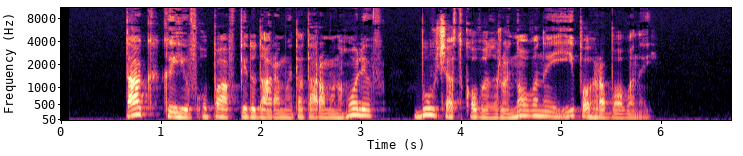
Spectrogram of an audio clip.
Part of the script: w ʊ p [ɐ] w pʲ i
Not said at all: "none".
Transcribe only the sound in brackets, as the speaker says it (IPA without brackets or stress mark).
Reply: ɑ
